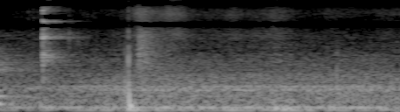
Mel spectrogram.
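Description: A metal spoon clicking once sharply against glass while salt is spooned out, with a faint click just before, over a low steady hum.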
